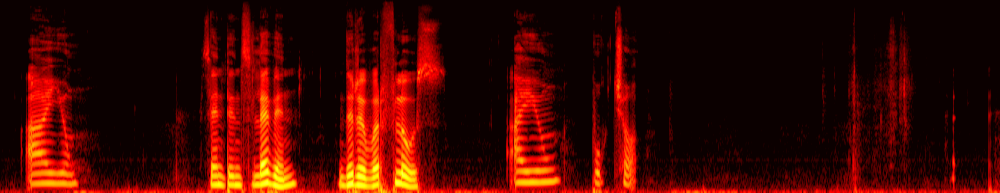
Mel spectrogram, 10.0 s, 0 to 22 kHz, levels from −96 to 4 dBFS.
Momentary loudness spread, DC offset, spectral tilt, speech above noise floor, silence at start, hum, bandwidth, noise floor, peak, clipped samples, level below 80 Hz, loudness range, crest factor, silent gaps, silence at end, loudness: 21 LU; under 0.1%; -7.5 dB/octave; 42 dB; 0.3 s; none; 13.5 kHz; -66 dBFS; -6 dBFS; under 0.1%; -50 dBFS; 17 LU; 22 dB; none; 3.05 s; -25 LUFS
